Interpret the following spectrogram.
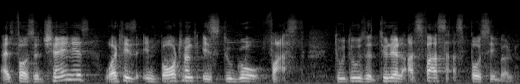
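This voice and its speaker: A man giving a conference talk in English, French being his first language, speaks hesitantly with repeated restarts and frequent "uh"s and "eh"s, stopping now and again to ask the room a question. His voice is medium-pitched and husky.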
